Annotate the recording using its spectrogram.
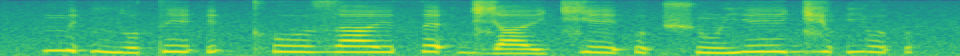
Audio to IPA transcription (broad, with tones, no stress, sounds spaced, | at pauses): m ɪ˦ ʔ ɲ o˨ t e˦ ʔ ɪ˦ ʔ kʰ o˦ ʊ̯ z a˦ ɪ̯ θ ɛ˦ ʔ d͡ʑ a˨ ɪ̯ t͡ɕ e˦˨ ʔ ʊ˦ ʔ ʃ ũ˨ j e˦ ɪ̯ d͡ʑ ʊ˦ ʔ j ʊ˦ ʔ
